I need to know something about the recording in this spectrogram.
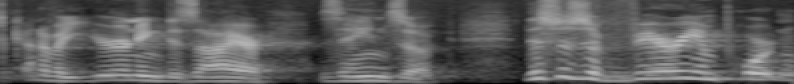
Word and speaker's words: Sehnsucht: I've mispronounced this so many times. People have corrected me. Sehnsucht. Can we all say that? Sehnsucht.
